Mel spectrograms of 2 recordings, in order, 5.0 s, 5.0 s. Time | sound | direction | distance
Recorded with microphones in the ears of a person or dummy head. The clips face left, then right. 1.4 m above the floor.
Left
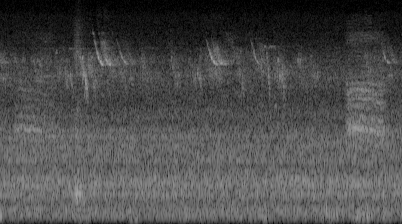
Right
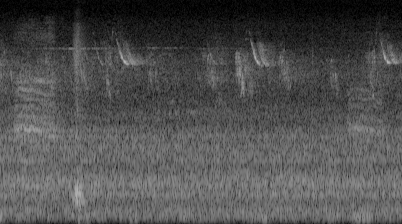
0.9 | a whoosh | 40° right (ahead or behind) | 0.7 m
